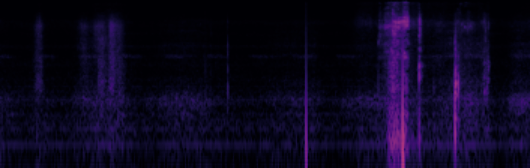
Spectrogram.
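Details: Young child imitating father's snoring with breathy, hissing nasal and throat snorts; simulated, not true sleep snoring.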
